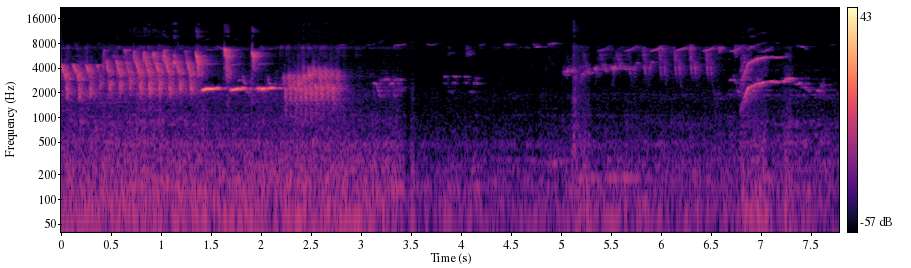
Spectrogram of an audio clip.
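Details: A male American Singer canary (Belgian canary) sings bright, rapid trills and a buzzy phrase, pauses, then resumes with quick repeated chips and a sweeping rising note.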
